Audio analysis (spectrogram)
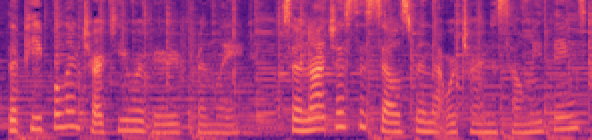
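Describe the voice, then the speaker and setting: A woman's voice: medium pitch, expressive, fast. Woman, travel vlog narrator, casual chatty read over faint music. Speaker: travel vlogger.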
